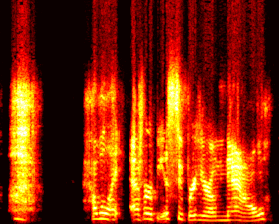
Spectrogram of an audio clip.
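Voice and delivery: mopey, slow, sulky, pouting tone. Back in her room after leaving her parents, a girl speaks to her friend, pouting. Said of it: "she pouted to her friend".

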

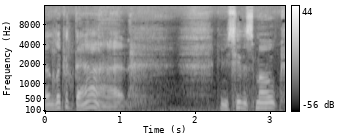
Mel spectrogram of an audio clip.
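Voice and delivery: breathless, puffing and panting through words. Speaker showing the smoke from a hand drill: breathing hard. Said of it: "I'm breathing hard".

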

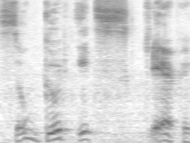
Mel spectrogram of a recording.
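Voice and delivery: slow, drawn-out, hushed whisper. Player reacting to a new victory pose, doing a Lucio impression. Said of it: "That's my Lucio impression".

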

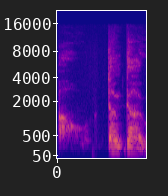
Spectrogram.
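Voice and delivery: soft whisper, quick in places. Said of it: "why am I whispering?".

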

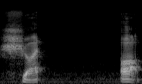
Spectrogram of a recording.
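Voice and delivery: very soft, quiet, hushed voice. Retelling a friend who picked up a fake gun at the table: very soft voice. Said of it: "he says very softly".

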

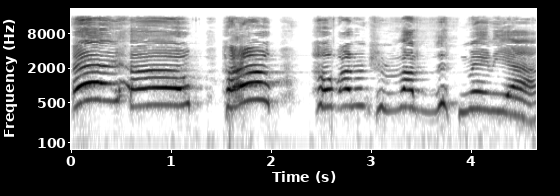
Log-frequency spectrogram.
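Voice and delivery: yelling, shouting. During a game stream, the player calls out for help, yelling. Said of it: "and I'm still yelling?".

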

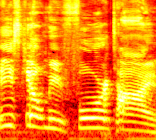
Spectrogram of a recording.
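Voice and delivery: frustrated high, loud, slow, drawn-out yell.

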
